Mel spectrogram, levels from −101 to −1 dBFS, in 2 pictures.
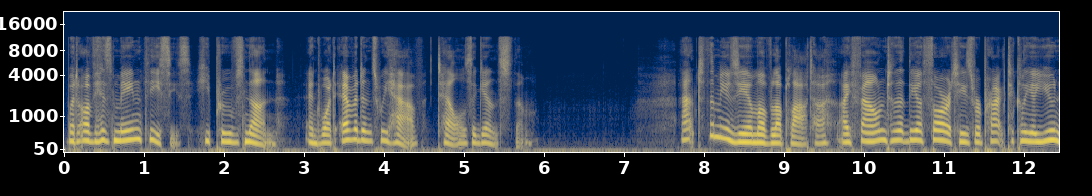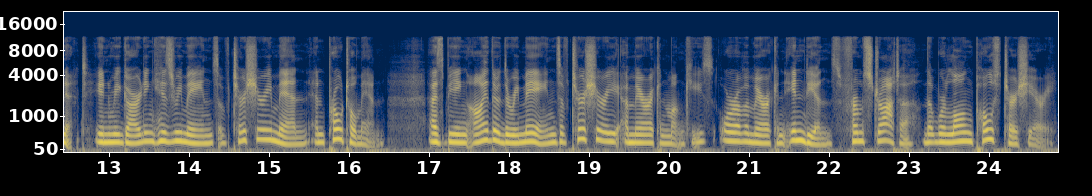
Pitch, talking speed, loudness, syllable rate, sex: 205 Hz, 145 wpm, -19 LUFS, 4.6 syllables/s, female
